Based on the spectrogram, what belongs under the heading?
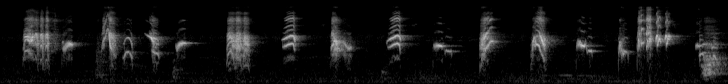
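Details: Caged long-tailed shrike singing hard after its cage cover is removed, a lure to make sluggish or moulting shrikes sing: steady run of harsh rasping notes mixed with short whistled slurs, about two per second.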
